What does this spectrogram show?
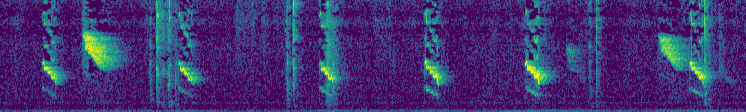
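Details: Lure sound for a kecial kuning that refuses to sing: several soft downward-slurred chirps at uneven intervals, mixed with faint clicks and a low background hum.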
